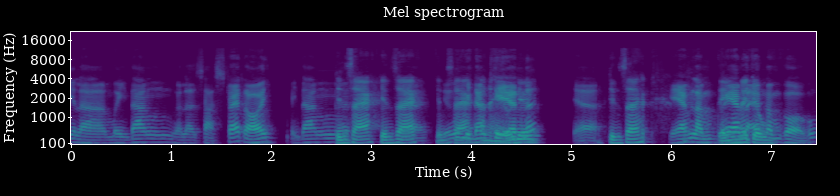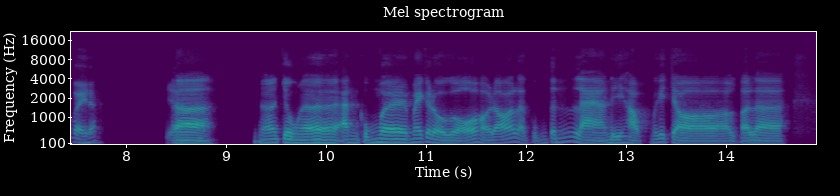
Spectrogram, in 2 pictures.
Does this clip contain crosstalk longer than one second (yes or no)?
yes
